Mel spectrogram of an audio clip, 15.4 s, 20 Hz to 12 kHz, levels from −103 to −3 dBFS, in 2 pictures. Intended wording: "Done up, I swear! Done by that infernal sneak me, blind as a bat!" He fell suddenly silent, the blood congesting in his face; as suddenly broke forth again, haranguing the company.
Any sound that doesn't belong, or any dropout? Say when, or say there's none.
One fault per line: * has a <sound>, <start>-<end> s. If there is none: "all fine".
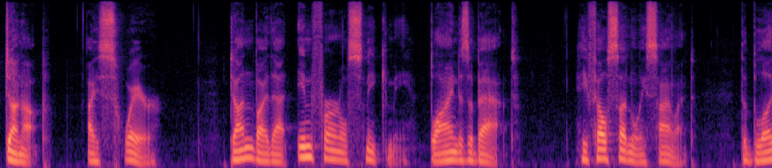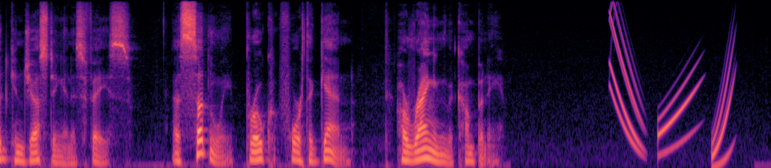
* has a chirp, 13.8-15.1 s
